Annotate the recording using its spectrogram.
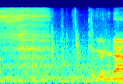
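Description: A sheet of paper rustling as it is handled, then laid down on a table, with a few light taps near the end.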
